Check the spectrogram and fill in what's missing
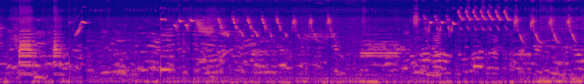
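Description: A goldfinch sings a fast, tinkling jumble of twittered notes and liquid trills, over a background of voices, traffic hum and a horn-like tone.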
